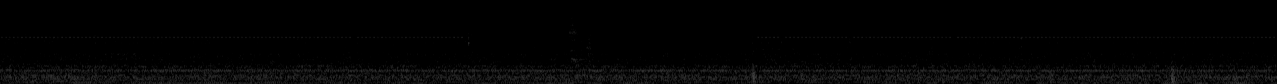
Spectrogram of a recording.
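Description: A pen scratches softly on card.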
